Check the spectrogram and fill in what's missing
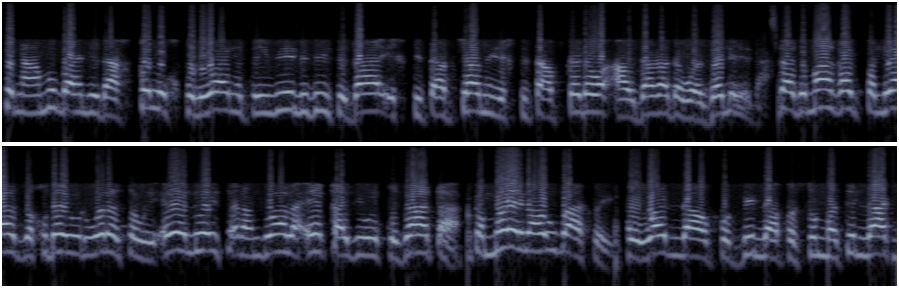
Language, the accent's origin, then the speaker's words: Pashto; Jalalabad, Nangarhar, Afghanistan; زه د جلال آباد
